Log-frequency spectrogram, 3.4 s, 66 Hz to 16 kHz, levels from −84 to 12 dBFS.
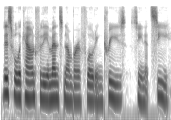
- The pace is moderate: No, fast, 230 wpm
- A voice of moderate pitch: Yes, medium, 175 Hz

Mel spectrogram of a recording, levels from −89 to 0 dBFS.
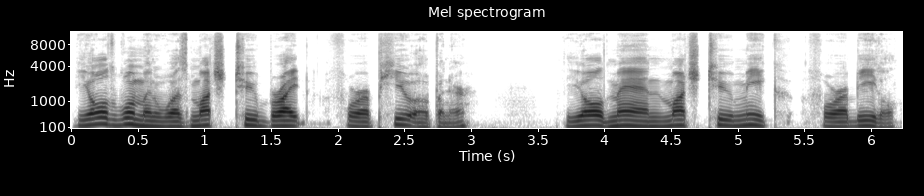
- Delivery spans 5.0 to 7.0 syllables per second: No, 4.6 syllables/s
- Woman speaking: No, male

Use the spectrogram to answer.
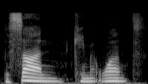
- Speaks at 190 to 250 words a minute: Yes, fast, 205 wpm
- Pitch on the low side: No, medium, 145 Hz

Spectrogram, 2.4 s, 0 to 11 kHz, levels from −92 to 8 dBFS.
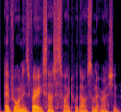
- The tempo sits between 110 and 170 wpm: No, average, 200 wpm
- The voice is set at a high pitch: No, low, 110 Hz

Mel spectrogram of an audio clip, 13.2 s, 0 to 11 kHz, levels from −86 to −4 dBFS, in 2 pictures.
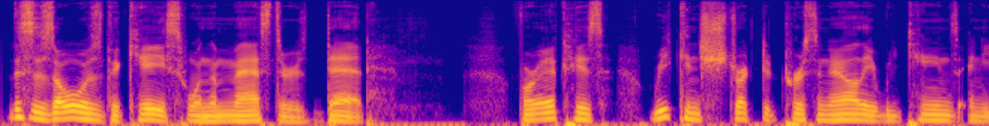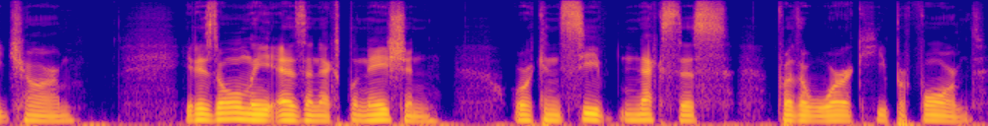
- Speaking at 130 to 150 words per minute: Yes, average, 145 wpm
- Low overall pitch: Yes, low, 105 Hz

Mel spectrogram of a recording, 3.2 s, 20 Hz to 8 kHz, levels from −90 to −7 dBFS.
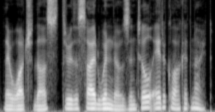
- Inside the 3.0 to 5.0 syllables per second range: No, 5.3 syllables/s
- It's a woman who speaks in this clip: No, male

